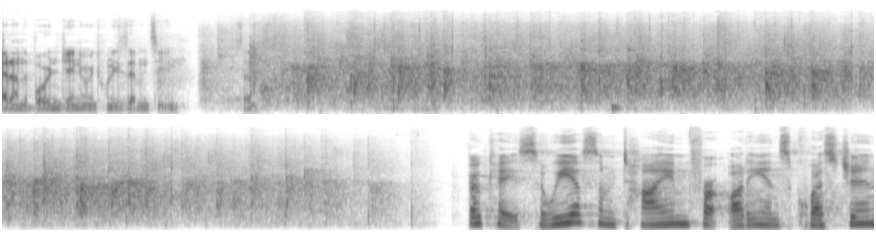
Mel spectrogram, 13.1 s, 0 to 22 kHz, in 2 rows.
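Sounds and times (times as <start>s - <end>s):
audience applauding: 1.4s - 9.8s.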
